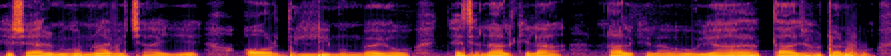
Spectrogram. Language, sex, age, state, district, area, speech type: Urdu, male, 30-45, Bihar, Khagaria, rural, spontaneous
